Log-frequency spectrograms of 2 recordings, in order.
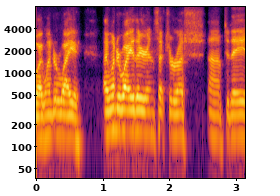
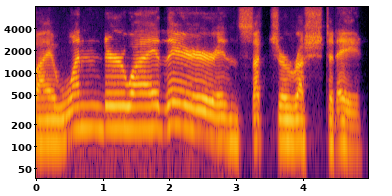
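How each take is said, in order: First: The sentence is spoken quickly. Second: The sentence is spoken slowly. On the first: The speaker calls it wrong. "he wouldn't say it that fast" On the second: The speaker calls it right. "He would say"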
